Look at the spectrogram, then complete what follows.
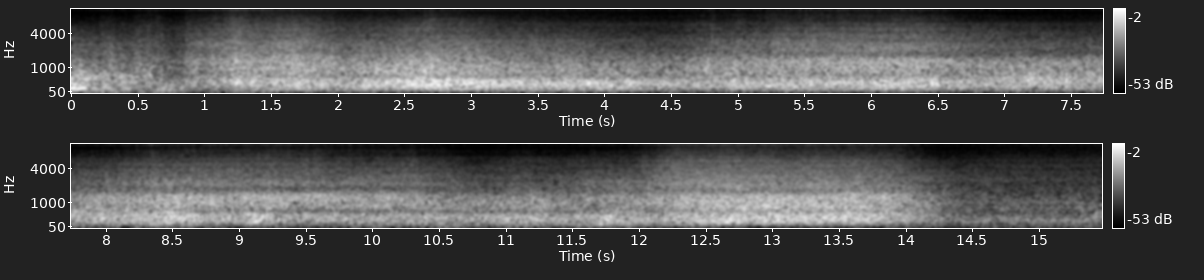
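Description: Small sea waves washing on a rocky breakwater and a shingle beach: a steady surf hiss that swells and eases. It becomes noticeably quieter near the end.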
